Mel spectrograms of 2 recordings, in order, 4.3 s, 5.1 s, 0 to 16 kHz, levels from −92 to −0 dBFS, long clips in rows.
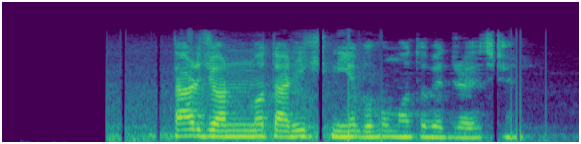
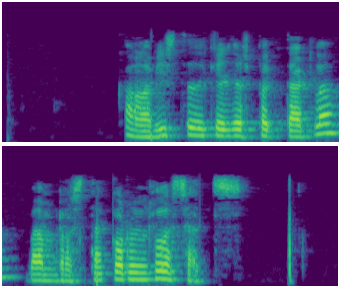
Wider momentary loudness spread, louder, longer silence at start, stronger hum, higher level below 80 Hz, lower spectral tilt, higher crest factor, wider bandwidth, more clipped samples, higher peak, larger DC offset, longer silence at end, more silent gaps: first, 19 LU vs 10 LU; first, -16 LUFS vs -20 LUFS; about the same, 0.8 s vs 0.9 s; neither; first, -40 dBFS vs -56 dBFS; first, -7 dB/octave vs -5 dB/octave; about the same, 16 dB vs 18 dB; about the same, 7.2 kHz vs 7.4 kHz; neither; about the same, 0 dBFS vs -2 dBFS; neither; second, 0.25 s vs 0.75 s; neither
